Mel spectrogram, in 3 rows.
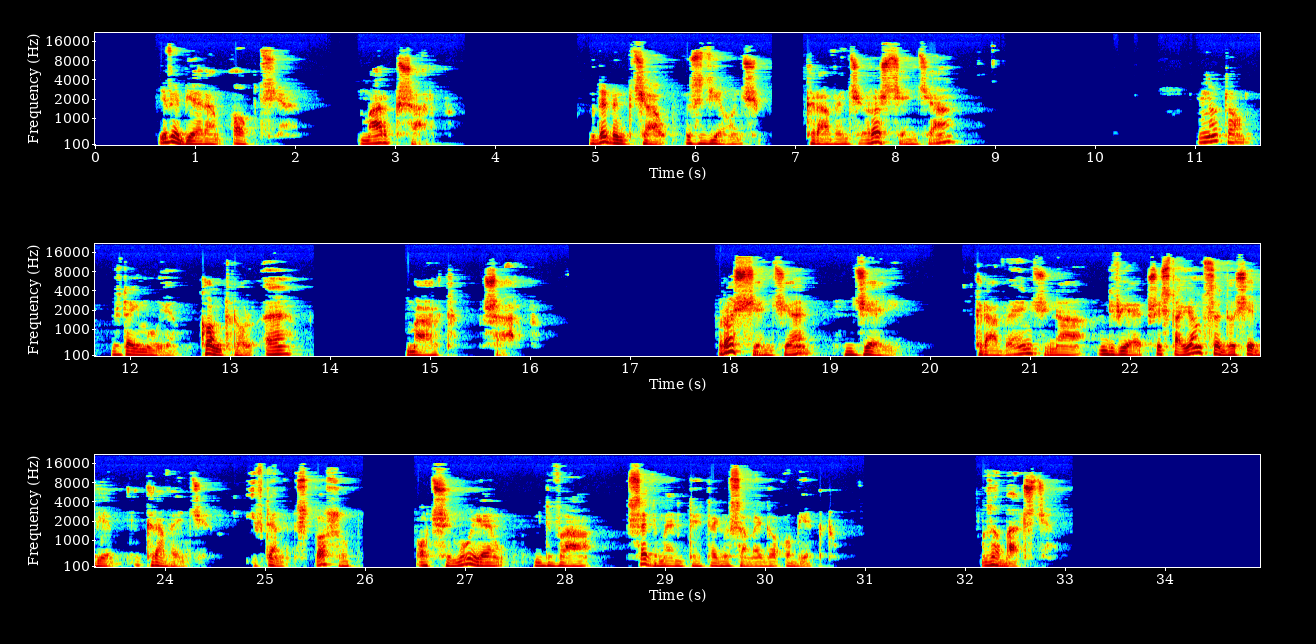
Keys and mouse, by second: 13.9 ctrl+e, 30.9 click.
